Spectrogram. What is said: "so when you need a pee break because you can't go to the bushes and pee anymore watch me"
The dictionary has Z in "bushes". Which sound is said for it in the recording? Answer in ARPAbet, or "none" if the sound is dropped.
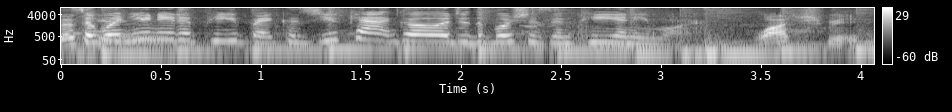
Z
